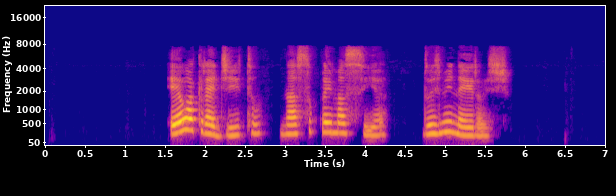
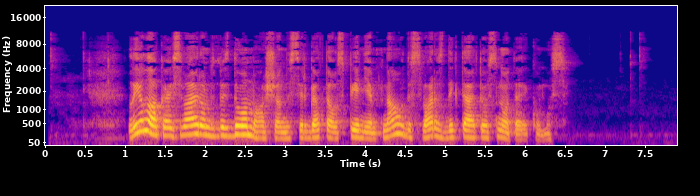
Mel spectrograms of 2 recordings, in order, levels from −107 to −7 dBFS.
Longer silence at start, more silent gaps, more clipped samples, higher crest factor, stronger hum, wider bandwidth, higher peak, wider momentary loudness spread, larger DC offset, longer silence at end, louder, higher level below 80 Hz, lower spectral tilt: first, 1.55 s vs 0.75 s; neither; neither; about the same, 22 dB vs 18 dB; neither; second, 8 kHz vs 11.5 kHz; about the same, -8 dBFS vs -6 dBFS; first, 19 LU vs 15 LU; neither; second, 1.25 s vs 1.45 s; second, -27 LUFS vs -23 LUFS; second, -82 dBFS vs -66 dBFS; second, -4 dB/octave vs -5.5 dB/octave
